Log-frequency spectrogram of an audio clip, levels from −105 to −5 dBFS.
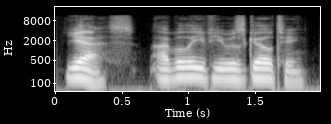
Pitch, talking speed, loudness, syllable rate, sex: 135 Hz, 180 wpm, -18 LUFS, 5.4 syllables/s, male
